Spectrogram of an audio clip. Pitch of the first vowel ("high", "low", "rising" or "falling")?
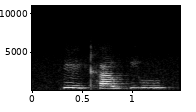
falling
